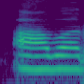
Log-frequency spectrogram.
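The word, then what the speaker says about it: hour: है तो इसको हम हावर नहीं पढ़ते हैं इसको हम पढ़ते हैं ओ यू आर को तो क्या पढ़ते हैं इसको हम पढ़ते हैं आवर और आवर का मतलब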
